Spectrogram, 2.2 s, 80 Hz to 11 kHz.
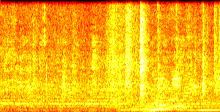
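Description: Steady running noise heard from inside a moving passenger train hauled by the class 90 electric locomotive 90015, with a faint steady whine. About a second and a half in, a short rising sound and a few light clicks stand out over the running noise.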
